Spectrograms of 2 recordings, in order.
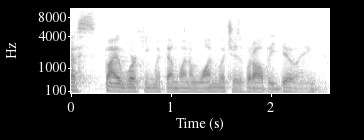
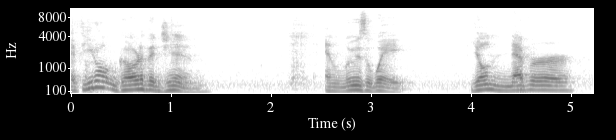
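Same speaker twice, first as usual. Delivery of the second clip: tearful, choked-up voice catching on the tears; 3 semitones higher, 4 dB louder than usual. Recalling the phrase he used to shame himself into the gym, tearing up. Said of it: "I'm like tearing up thinking about it".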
